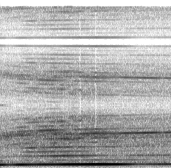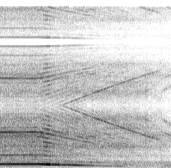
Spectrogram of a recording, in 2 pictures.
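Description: Dremel rotary tool running free with a steady whine, its grinding bit lifted off the copper bushing, then winding down with a falling pitch from about three seconds in.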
